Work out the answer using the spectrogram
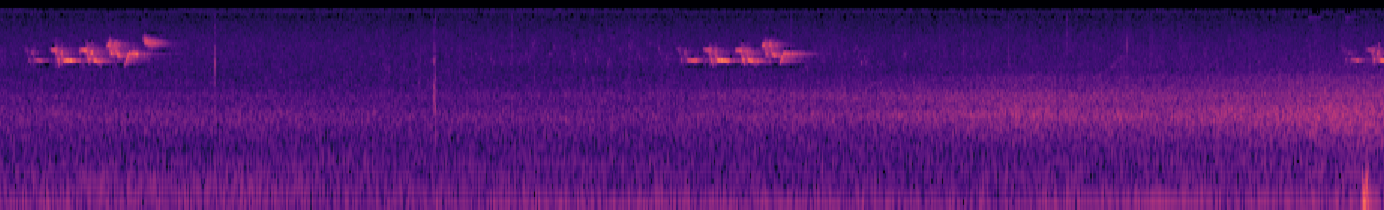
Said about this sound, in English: Before I leave the Townsend's Warbler, I'll go ahead and play each of those clips, one after the other, just so you have a sense of some of the variation in Townsend's Warbler song.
